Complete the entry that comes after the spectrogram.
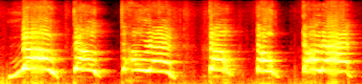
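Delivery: put-on frightened little boy pleading, high and drawn out; pleading child. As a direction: beg her to stop. Child begging not to.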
